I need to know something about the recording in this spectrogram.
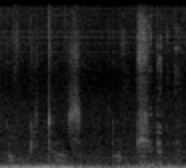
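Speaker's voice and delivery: whispered joking take-back; hushed aside, kidding. Real, not acted. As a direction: drop to a whisper to undo the joke. Joking aside after fake claim.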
